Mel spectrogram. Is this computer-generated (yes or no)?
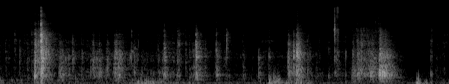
no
